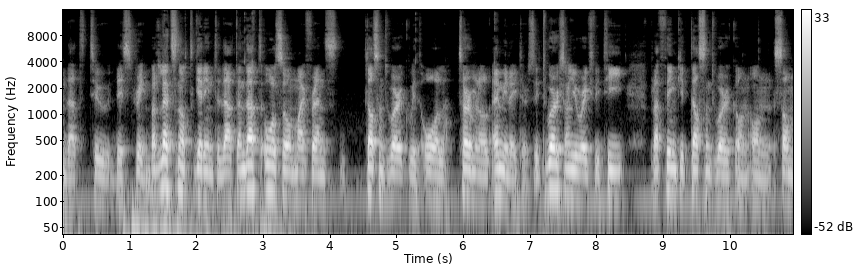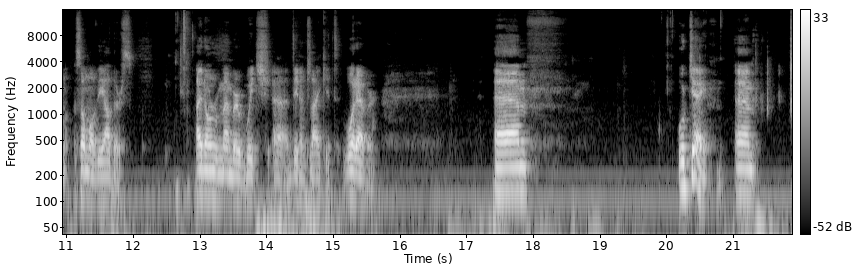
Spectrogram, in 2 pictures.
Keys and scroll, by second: 13.3 super+v.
